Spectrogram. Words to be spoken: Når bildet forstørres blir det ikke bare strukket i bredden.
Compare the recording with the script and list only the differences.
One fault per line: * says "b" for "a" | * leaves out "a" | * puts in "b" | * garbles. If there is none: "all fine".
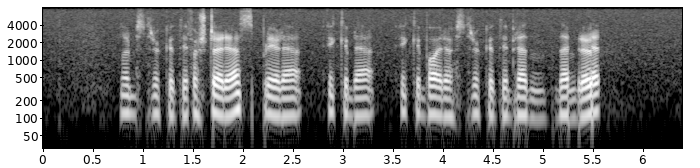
* says "strukket" for "bildet"
* puts in "det ikke"
* garbles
